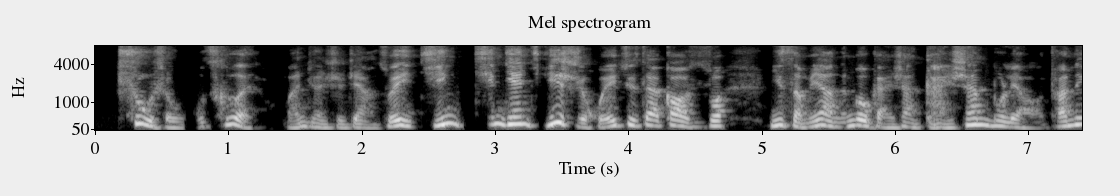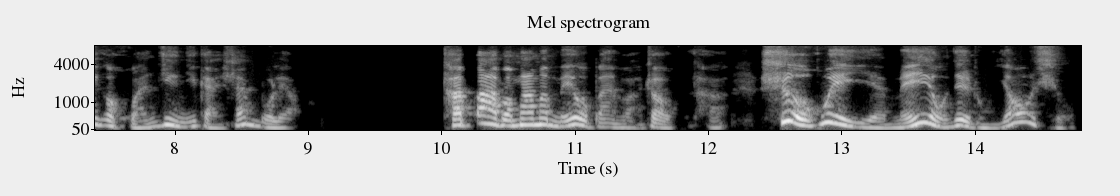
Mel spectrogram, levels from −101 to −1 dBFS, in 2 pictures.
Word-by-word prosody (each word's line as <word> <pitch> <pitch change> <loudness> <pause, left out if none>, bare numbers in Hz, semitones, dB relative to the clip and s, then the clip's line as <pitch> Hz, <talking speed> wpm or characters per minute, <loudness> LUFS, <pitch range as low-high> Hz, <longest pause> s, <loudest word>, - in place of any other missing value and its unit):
束 255 -7 +1
手 115 -8 -9
无 150 - -18
策 230 +8 -1
呀， - - -16 0.2
完 130 +6 -9
全 140 -5 -11
是 120 +1 -13
这 115 - -7
样。 110 -3 -13
所 165 - +1
以 195 -2 +3
今 235 +4 +2
今 250 +2 -2
天 240 +1 +6
即 225 +9 +4
使 - - -4
回 - - -3
去 200 +1 -2
再 195 +1 -1
告 190 -3 +1
诉 150 - -16
说 180 +2 -1 0.3
你 195 - 0
怎 195 - -2
么 150 - -8
样 200 -4 -1
能 155 +4 -7
够 195 -1 +3
改 120 -8 -8
善。 120 +1 -10
改 125 0 -7
善 215 - +2
不 185 -2 -3
了， 110 -10 -7
它 165 - -3
那 225 +4 +1
个 185 -4 -3
环 130 0 -10
境 205 -5 +1
你 160 - -9
改 120 -11 -10
善 210 - -5
不 135 -8 -8
了。 115 -1 -10 1.1
他 205 +1 +4
爸 240 +4 +4
爸 195 -2 +2
妈 220 +2 +4
妈 225 0 +4
没 180 -2 -3
有 225 -3 +4
办 145 -5 -13
法 125 -2 -16
照 115 - -6
顾 105 - -21
他， 120 -7 -21 0.3
社 315 - +7
会 260 -1 +4
也 130 -8 -7
没 140 - +2
有 245 - +2
那 195 +4 +1
种 115 -6 -12
要 300 - -3
求。 115 - -9
180 Hz, 265 characters per minute, -23 LUFS, -, 1.1 s, 社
